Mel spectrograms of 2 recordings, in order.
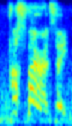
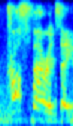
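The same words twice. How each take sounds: First: "prosperity" said as a question, pitch rising high at the end; unsure guess. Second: Said in the usual way. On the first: Real, not acted. Caller groping for a word, "prosperity" asked with a high rising tune. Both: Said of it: "that's the word I'm looking for".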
